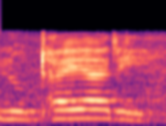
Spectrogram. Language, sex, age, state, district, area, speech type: Bodo, female, 18-30, Assam, Kokrajhar, rural, read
